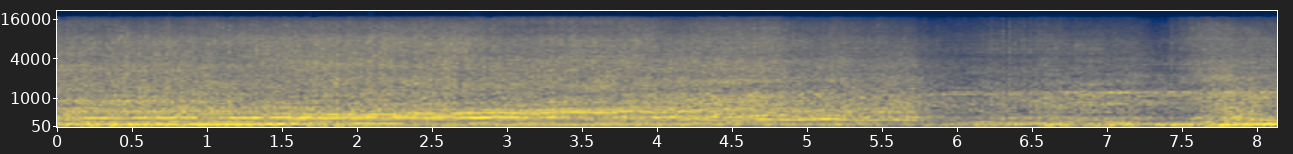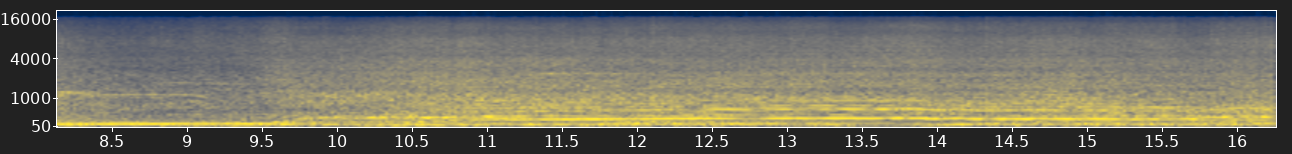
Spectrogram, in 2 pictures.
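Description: Demolition derby cars' V8 engines revving loud, their pitch rising and falling as they rev and ease off, with a short lull about six seconds in before they pick up again.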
